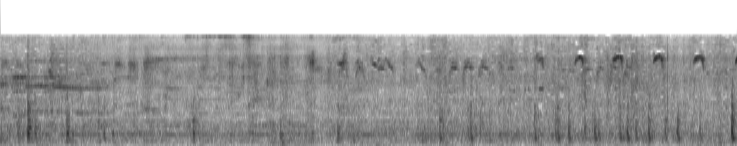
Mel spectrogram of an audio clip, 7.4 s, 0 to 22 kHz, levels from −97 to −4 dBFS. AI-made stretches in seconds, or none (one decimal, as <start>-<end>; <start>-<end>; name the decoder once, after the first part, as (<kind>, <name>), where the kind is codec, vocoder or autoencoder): 0.9-3.3 (codec, SNAC)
